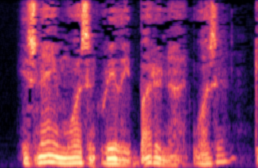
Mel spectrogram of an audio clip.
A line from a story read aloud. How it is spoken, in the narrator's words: Gansey asked Adam in a low voice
